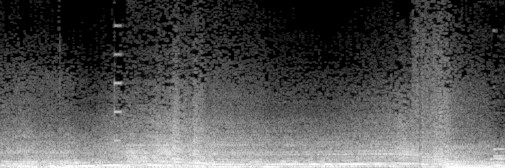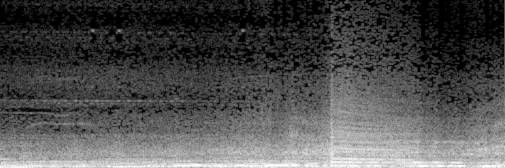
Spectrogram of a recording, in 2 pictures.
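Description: BMW race cars in a racing video game roar continuously at close range, engines revving up and dropping through gear changes in repeated sweeping pitch shifts, with no talking.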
